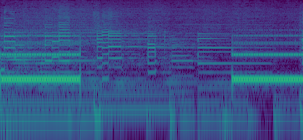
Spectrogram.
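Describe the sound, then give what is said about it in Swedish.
Ringback tone of an outgoing telephone call: two loud, steady buzzing tones with a fainter, shifting tonal sound between them. “Testa och ring GV.”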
